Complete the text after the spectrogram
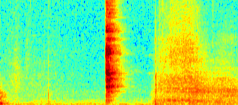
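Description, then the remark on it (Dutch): A single bright clink of glasses of Italian Chardonnay in a toast rings out, fading quickly, followed by a soft sustained rustling or pouring-like hiss. “Proost. Santé.”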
